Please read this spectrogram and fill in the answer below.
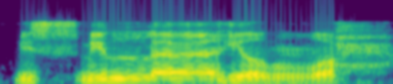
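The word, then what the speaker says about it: بسم الله الرحمن الرحيم: Bismillahirrahmanirrahim. Ya, hati-hati cara baca basmalah. Huruf ra. Bismillahirrahmanirrahim. Ya, jangan sampai hir. Ya, mulutnya jangan sampai hir. Hirrahmanirrahim. Ya, huruf ra tidak boleh bibir bergerak ke depan.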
